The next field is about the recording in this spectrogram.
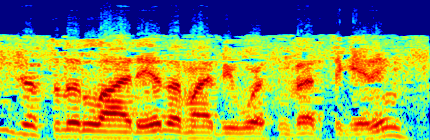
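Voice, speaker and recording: An actor playing a calm, good-natured male reporter with a brisk, self-assured manner, in 1940s radio drama style. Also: mid-range voice, close to an everyday voice. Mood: easygoing. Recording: noisy, muffled old radio recording.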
